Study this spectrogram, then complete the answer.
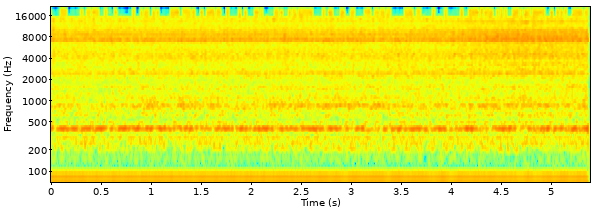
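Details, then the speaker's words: Lathe running with its newly fitted stepper-motor power feed engaged: a steady even hum with no howl from the feed motor, which used to howl; the quiet feed drive is normal and healthy. "So start the lathe up, start the feed up. And now we can't hear the feed motor. We used to be able to hear it howling away."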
